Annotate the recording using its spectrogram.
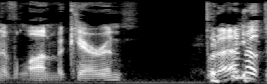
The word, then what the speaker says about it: McEachern: You know, there are a lot of names like that, but it's spelled McEachern, E-A-C-H-E-R-N. Even at the end, we say McArron. It's like there's nothing between the R and the N.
